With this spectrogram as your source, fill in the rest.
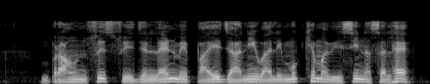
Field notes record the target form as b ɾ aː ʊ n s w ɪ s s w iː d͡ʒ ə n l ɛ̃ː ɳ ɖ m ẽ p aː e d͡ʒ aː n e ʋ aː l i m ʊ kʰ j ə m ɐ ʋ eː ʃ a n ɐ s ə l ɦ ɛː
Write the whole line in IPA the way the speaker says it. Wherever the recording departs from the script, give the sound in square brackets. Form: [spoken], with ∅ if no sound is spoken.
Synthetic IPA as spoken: b ɾ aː ʊ n s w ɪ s s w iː d͡ʒ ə n l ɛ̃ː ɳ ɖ m ẽ p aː e d͡ʒ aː n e ʋ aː l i m ʊ kʰ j ə m ɐ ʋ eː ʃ [i] n ɐ s ə l ɦ ɛː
